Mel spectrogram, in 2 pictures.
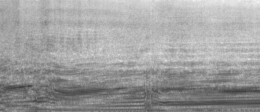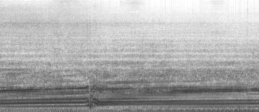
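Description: Twin-turbo sports car engine accelerating hard at full throttle, its pitch climbing steadily through each gear, with upshifts about one, three and seven seconds in, each gear held longer than the last.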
